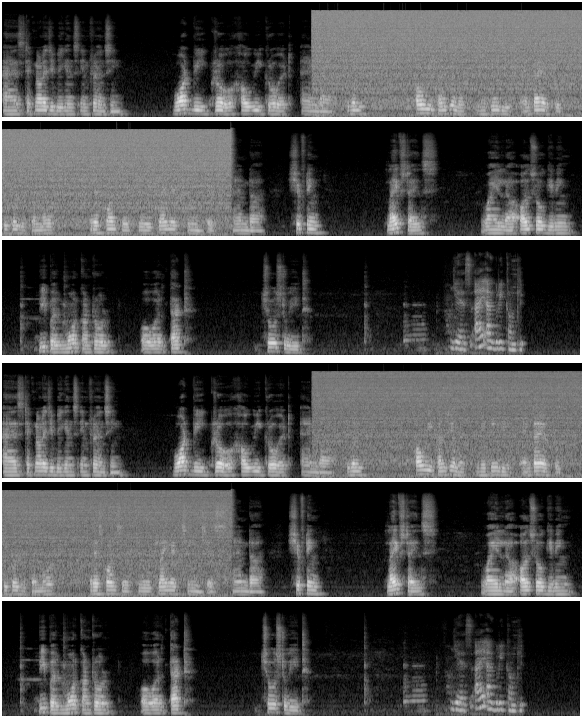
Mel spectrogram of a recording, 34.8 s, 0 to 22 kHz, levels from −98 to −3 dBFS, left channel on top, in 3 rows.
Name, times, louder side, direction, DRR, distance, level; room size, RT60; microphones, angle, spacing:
voice 1, 0.0-2.5 3.4-7.3 8.2-11.2 11.6-12.7 13.4-16.8 17.3-18.0 19.3-20.2 21.2-23.0 23.8-25.4 26.0-27.0 28.4-29.3 31.2-31.7, equal, 60° right, 1.6 m, -28 dB
sound 1, 6.2-16.2, left 6 dB, 85° left, 1.4 m, -28 dB
voice 2, 32.1-33.6, left 1 dB, 50° left, 1.1 m, -34 dB
4.5 x 4.5 x 2.3 m
head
